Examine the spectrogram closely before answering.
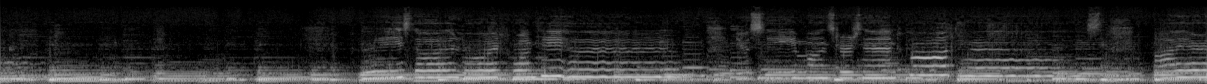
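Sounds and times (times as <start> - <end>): acoustic guitar: 0.0 - 12.0
women's choir singing: 3.6 - 6.8.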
